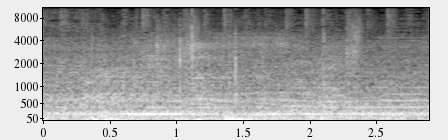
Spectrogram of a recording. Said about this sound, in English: This is the McLaren GT4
